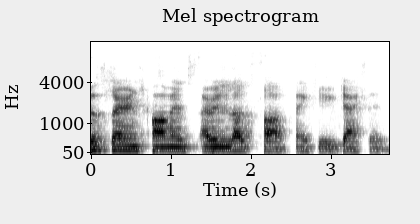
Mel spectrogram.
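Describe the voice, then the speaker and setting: A man speaks at a very slow pace. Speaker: meetup host. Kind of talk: casual chat. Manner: halting, many fillers.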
